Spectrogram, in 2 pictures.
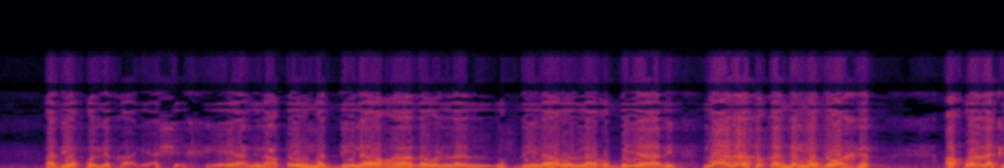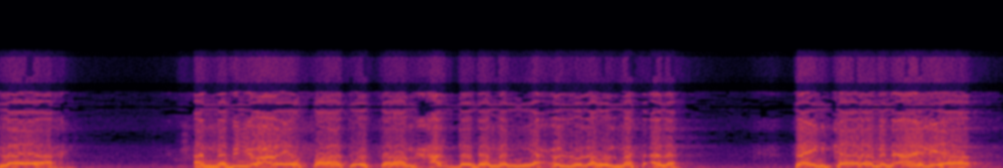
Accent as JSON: {"language": "Arabic", "country": "Iraq", "said": "أنا أعرف لهجة أهل الفلوجة ولسانهم لأني من البلد"}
